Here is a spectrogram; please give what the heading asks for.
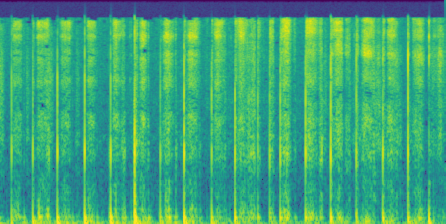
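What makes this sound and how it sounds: A pencil scratches and draws on a white paper sketch pad held by hand, making a quick, uneven series of short, dry strokes. Each stroke is a brief scratch with a soft, low thud underneath that stops almost immediately.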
